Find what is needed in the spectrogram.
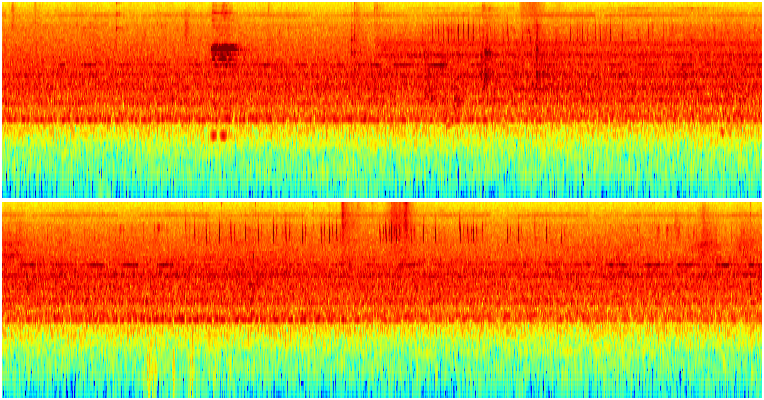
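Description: A steady mechanical hum holding one constant pitch, with a brief high tone about four seconds in and faint ticking later on.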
